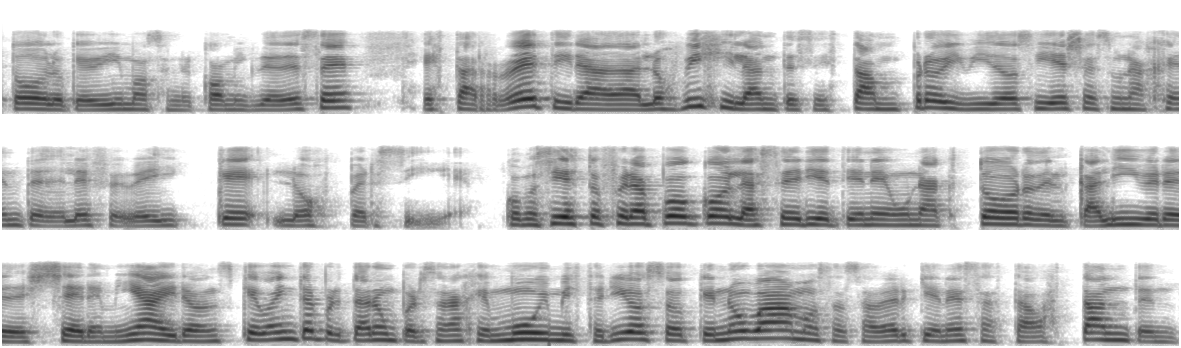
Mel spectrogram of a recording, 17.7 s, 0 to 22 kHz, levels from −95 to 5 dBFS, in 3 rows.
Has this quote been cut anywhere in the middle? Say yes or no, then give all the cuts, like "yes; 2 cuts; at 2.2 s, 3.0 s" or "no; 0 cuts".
yes; 1 cut; at 14.5 s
